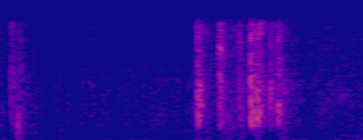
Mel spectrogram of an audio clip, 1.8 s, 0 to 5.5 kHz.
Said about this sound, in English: It sounds like 919 is typing.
